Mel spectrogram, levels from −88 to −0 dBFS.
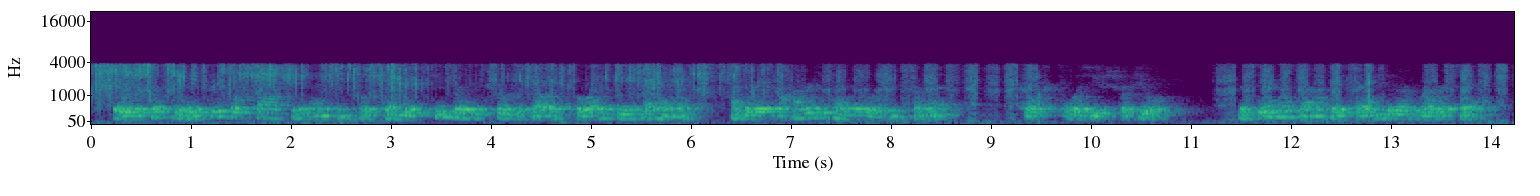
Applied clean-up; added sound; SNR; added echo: none; Domestic sounds, home sounds; 13 dB; reverberation time 2.2 s.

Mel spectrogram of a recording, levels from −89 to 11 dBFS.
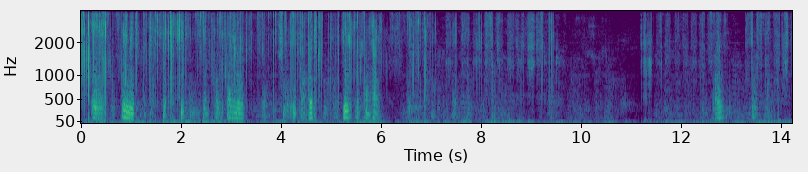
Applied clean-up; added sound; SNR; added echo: neural separator model SepFormer WHAMR!.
